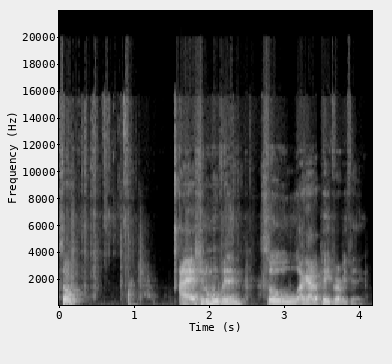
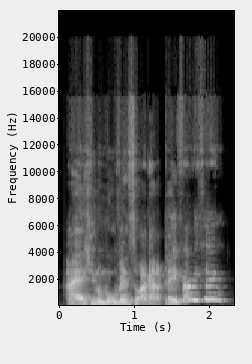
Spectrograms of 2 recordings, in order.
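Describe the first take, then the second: First: It ends falling, like a statement. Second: It ends rising, like a question.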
